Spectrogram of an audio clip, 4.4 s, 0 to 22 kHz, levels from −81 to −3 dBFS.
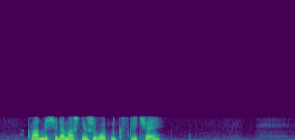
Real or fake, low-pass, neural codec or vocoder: real; 3.6 kHz; none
